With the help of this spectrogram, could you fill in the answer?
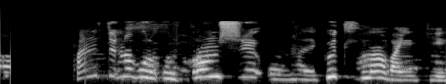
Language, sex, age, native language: Icelandic, male, 18-19, Icelandic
